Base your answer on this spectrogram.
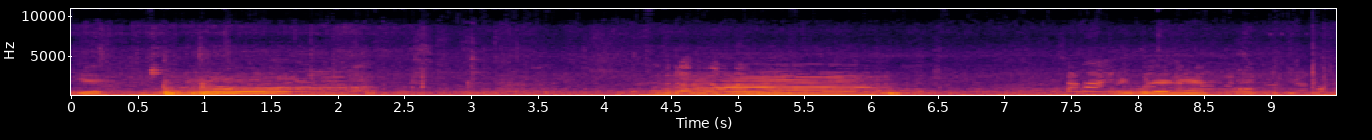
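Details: Giant cattle arriving in Indonesia, announced as very large; two long, deep harmonic moos, the first near one second and a stronger swelling one near five seconds, with steady background rumble and faint voices.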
